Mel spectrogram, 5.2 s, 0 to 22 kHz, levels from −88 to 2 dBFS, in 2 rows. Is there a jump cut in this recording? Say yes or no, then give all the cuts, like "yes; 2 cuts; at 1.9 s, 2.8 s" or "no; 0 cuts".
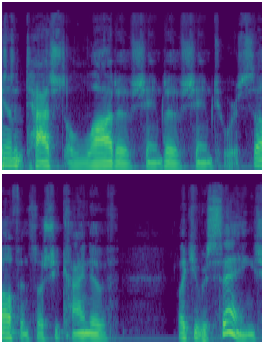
yes; 1 cut; at 1.6 s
